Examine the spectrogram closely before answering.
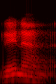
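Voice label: "grenad", Malay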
